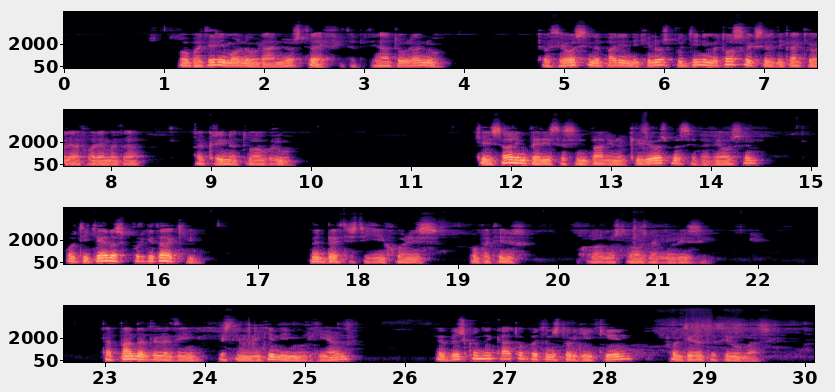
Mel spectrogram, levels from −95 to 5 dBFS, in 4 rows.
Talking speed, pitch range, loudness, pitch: 130 wpm, 95-125 Hz, -21 LUFS, 100 Hz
